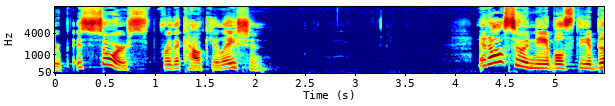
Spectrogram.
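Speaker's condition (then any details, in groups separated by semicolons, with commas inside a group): No condition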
